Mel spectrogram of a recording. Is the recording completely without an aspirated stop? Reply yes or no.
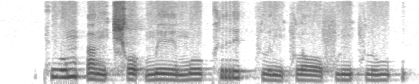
no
